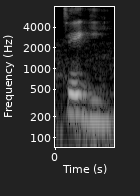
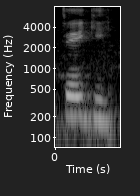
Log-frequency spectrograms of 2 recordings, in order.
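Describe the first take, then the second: No difference in how they are said.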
